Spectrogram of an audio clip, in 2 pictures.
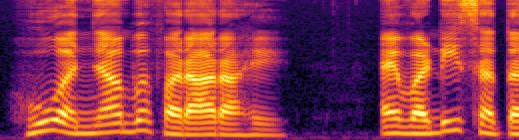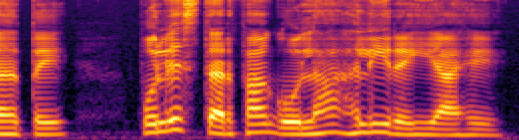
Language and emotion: Sindhi, neutral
